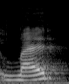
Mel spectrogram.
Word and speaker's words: lead: store so lead here led is the past tense verb of lead meaning opposite of follow take to take charge so that's why we say lead pronounced the same way just with an a meaning the heavy metal so the size of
